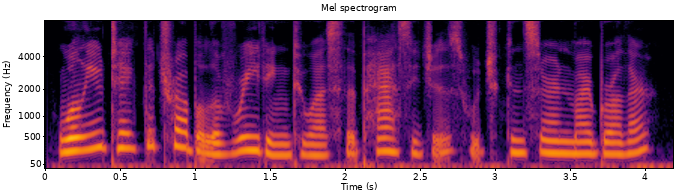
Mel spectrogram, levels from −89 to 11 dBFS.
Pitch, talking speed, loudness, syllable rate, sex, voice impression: 225 Hz, 215 wpm, -19 LUFS, 5.3 syllables/s, female, feminine, adult-like, tensed, powerful, bright, slightly muffled, fluent, intellectual, friendly, lively, slightly sharp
